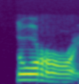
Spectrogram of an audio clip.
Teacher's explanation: Kalau dibaca wakof sama juga dia dibacanya tebal karena sebelumnya berharokat dhammah huruf sebelum huruf ro sukunnya.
